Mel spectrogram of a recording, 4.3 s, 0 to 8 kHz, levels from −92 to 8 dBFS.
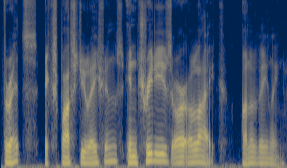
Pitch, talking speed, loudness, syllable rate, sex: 105 Hz, 85 wpm, -20 LUFS, 4.8 syllables/s, male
